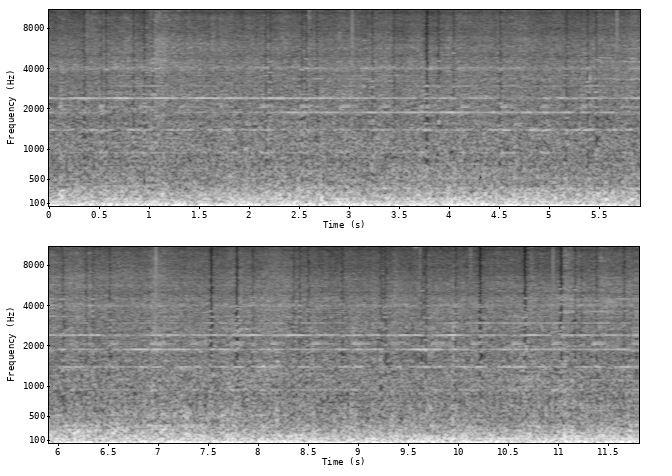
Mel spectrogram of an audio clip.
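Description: Freight train cars rolling past: a steady loud rumble of steel wheels on rail, with a faint steady high ringing over it.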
